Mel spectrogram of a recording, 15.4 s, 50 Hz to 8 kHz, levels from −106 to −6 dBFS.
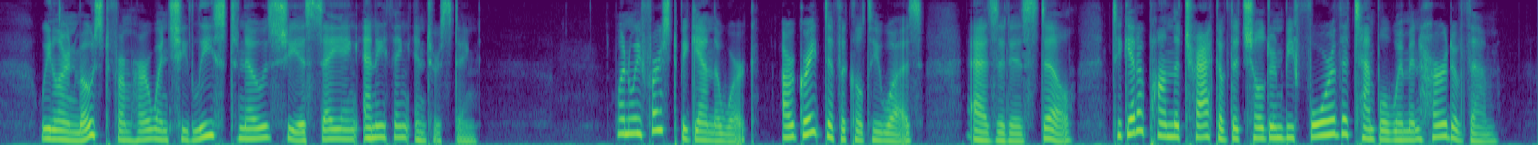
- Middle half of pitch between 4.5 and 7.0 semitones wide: Yes, wide, 5.4 semitones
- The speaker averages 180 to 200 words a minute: No, average, 170 wpm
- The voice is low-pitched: No, high, 195 Hz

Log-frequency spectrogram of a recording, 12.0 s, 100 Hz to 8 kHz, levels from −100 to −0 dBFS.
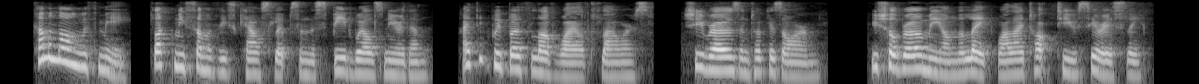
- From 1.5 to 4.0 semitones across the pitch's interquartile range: No, average, 5.3 semitones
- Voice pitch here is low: No, medium, 185 Hz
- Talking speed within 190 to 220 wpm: Yes, fast, 205 wpm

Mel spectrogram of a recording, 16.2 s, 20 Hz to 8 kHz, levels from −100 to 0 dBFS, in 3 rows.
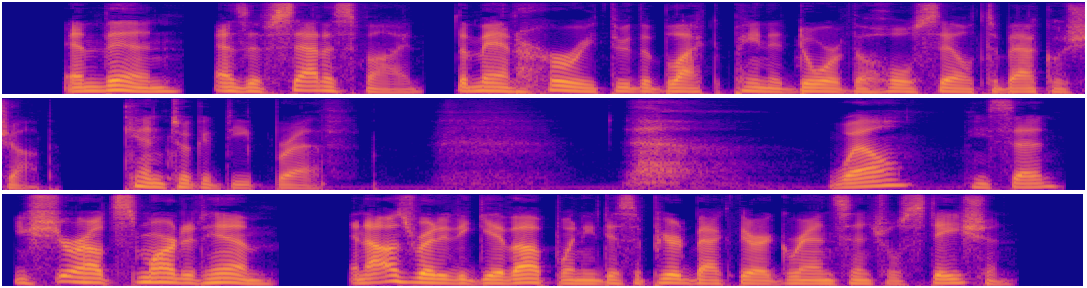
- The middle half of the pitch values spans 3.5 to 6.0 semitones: Yes, average, 3.8 semitones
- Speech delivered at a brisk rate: No, average, 170 wpm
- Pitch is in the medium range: No, low, 115 Hz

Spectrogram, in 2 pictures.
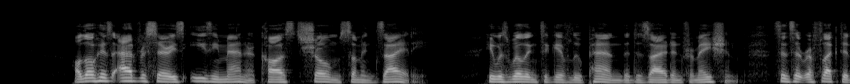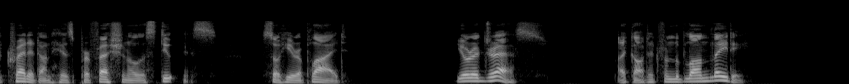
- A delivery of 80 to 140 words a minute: Yes, slow, 135 wpm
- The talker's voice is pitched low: Yes, low, 115 Hz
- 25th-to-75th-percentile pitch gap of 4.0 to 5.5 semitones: Yes, average, 4.4 semitones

